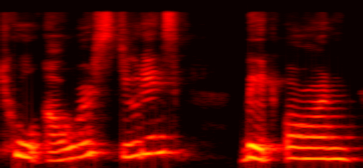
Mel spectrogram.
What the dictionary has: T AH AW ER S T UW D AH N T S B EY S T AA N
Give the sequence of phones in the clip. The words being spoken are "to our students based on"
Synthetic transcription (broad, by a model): T AW ER S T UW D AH N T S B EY T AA N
